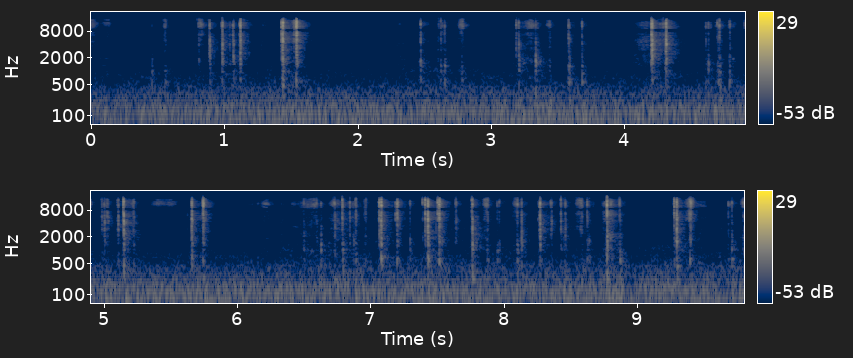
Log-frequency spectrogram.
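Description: Both hands type with their fingertips on a red-backlit laptop keyboard with plastic chiclet keys. The result is a quiet, irregular stream of short, bright key clicks over a steady low rumble.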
